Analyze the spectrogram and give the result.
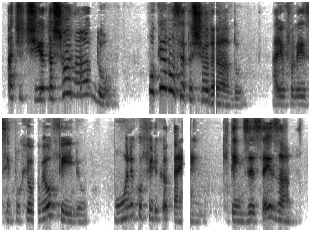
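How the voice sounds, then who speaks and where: A middle-aged woman, giving an earnest, emotional personal testimony as a guest on a live stream, with halting repeats. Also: lowish voice, vocal fry, a bit bright, low-quality recording. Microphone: phone or webcam on a live video.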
